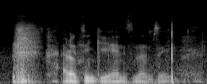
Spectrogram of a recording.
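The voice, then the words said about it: Deliberately deep voice. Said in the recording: “deep voice. Okay, I'll use my deep voice.”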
